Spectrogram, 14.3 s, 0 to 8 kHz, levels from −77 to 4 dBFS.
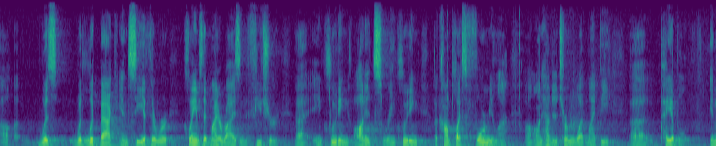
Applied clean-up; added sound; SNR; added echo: none; none; none; none.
